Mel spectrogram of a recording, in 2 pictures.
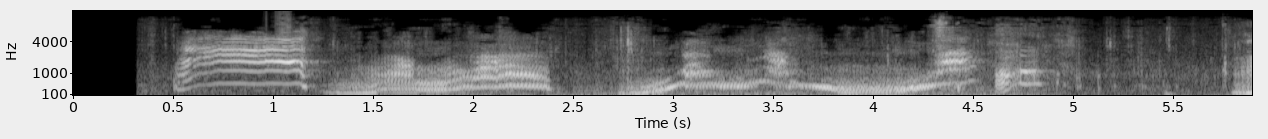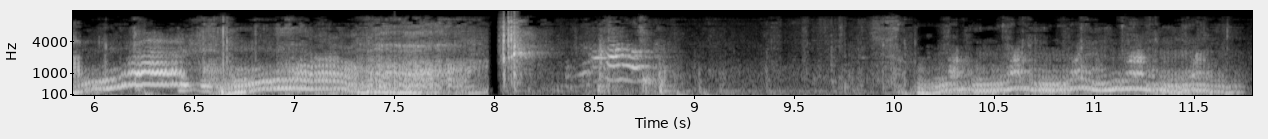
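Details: Domestic cat voicing its displeasure with rough, wavering yowls and moaning caterwauls that rise and fall, broken by short pauses, some with a growling edge, indoors.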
